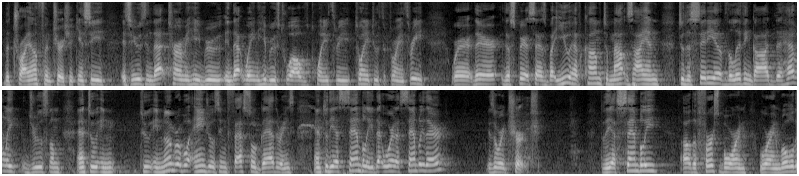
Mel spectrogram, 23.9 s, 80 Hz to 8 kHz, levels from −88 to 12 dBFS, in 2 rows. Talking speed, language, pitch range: 180 wpm, English, 145-175 Hz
